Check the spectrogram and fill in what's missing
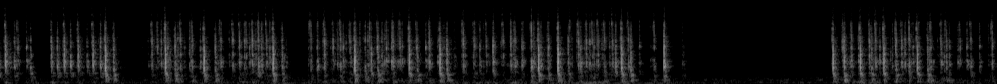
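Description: Fingertips of both hands type fast on a black plastic backlit mechanical keyboard with clicky switches, producing dense bursts of bright, sharp key clicks. The typing stops briefly twice early on, then pauses for about a second and a half near the end before resuming.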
